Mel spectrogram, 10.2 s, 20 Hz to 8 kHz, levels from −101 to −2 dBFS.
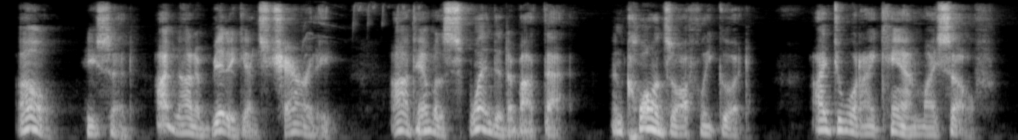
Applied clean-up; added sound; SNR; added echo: neural mask model DeepFilterNet 3.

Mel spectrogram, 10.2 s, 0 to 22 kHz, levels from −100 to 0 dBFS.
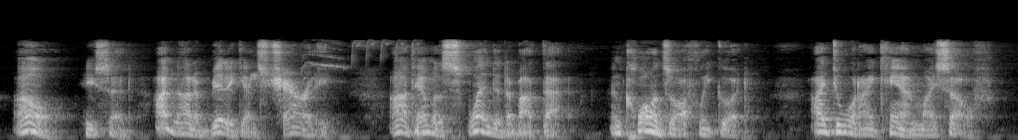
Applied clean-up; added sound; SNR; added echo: none; Bird; 17 dB; reverberation time 0.4 s.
